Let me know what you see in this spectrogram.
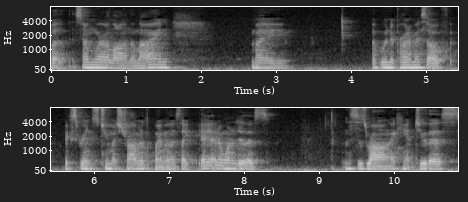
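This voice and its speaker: A man speaks in a somewhat breathy voice with a dark, mellow tone and monotone, flat intonation. Room echo is audible. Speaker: self-help vlogger. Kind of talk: motivational monologue to camera. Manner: casual, halting with fillers.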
